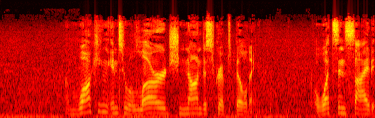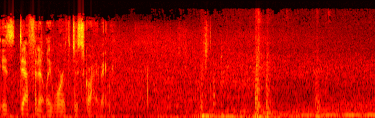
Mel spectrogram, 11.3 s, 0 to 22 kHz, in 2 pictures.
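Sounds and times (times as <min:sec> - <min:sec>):
speech: 0:01.0 - 0:04.0, 0:04.7 - 0:07.4
low mechanical hum of an environmental growth chamber: 0:07.5 - 0:11.2.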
